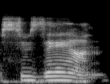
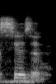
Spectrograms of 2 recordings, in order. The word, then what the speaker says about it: Suzanne: hear susan morphew suzanne a lot of people gave me flack on the last video for not pronouncing her name right so i'm going to say her name again suzanne sorry sorry suzanne that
